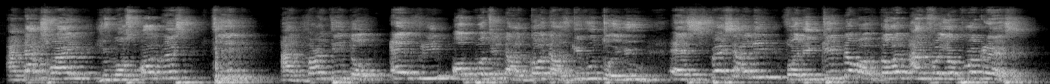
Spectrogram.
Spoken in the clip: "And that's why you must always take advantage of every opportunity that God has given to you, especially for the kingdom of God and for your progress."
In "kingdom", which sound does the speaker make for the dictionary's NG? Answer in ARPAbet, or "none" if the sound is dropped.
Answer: none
